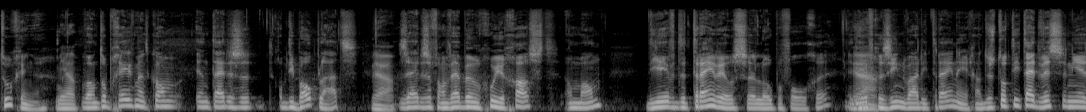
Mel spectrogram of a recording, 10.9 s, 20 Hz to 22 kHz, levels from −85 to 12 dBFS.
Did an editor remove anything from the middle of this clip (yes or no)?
yes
